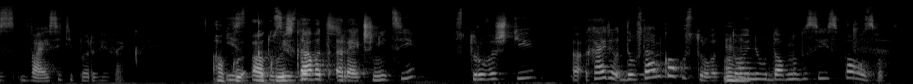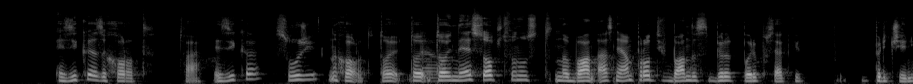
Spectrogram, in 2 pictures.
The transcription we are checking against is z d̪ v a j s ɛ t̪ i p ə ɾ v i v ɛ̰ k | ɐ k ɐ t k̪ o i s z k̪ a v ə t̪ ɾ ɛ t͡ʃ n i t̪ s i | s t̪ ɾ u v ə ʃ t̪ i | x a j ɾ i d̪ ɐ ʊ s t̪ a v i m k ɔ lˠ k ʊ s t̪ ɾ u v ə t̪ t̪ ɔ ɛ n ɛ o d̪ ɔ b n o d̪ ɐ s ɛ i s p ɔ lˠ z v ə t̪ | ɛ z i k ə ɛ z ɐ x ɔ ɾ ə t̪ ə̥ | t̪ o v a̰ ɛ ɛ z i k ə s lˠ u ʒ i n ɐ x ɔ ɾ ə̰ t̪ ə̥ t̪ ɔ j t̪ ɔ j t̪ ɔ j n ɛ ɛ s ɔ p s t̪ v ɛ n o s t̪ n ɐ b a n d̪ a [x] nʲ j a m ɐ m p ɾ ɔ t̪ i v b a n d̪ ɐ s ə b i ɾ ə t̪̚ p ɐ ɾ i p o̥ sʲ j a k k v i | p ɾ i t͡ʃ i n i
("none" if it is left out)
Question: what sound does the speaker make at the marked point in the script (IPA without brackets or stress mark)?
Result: s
